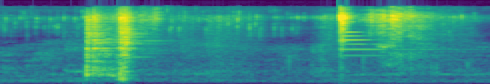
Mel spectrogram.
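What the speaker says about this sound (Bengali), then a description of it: "ঢাকাটা খুলছি বন্ধুরা" A metal lid comes off a pot of gule fish curry on a gas stove, giving two bright clinking, rattling bursts of metal on metal with a quiet background between them.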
